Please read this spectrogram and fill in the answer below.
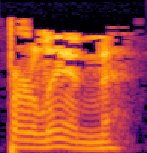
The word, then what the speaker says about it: Berlin: The company, which is also, I'm sorry, I pronounced that the New Hampshire way. Berlin is how you pronounce it, the international way.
